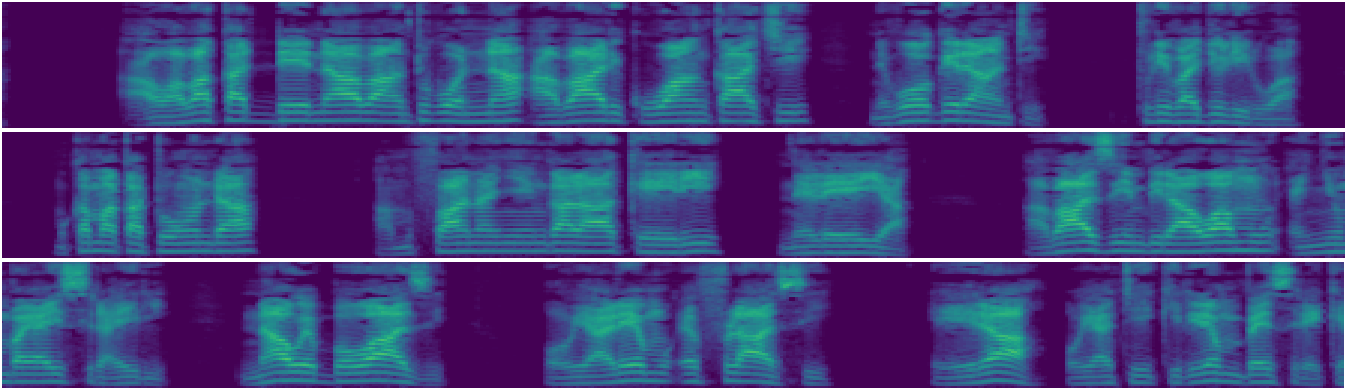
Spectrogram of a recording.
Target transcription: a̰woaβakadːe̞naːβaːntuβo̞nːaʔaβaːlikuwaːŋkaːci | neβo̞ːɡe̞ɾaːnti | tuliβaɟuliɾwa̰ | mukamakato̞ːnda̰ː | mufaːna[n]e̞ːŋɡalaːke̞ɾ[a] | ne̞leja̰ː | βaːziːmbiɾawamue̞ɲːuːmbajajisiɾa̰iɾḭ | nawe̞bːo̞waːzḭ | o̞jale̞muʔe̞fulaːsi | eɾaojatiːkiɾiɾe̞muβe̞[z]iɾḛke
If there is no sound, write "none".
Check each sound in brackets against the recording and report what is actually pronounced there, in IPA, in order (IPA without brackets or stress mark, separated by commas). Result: ɲ, i, s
